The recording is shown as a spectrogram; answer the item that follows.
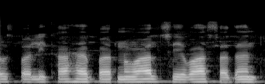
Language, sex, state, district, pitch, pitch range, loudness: Hindi, male, Jharkhand, Deoghar, 120 Hz, 120-125 Hz, -18 LUFS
